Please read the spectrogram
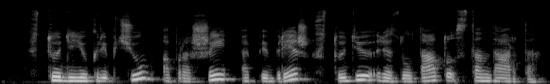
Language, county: Lithuanian, Panevėžys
